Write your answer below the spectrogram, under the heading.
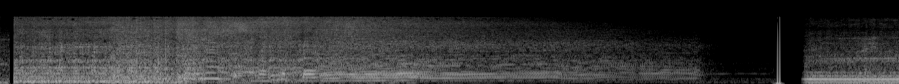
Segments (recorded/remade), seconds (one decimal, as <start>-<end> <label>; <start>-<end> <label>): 0.0-1.6 recorded; 1.6-3.2 remade; 3.2-9.0 recorded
